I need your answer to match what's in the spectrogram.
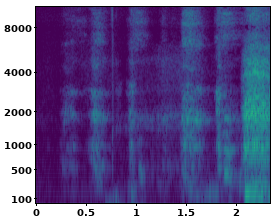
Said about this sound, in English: This is one of the dogs that keeps making so much noise. Her name's Lily. She's a Frenchie. She has breathing problems like Frenchies do. So that's the noise that you're hearing.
